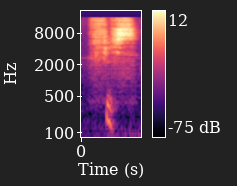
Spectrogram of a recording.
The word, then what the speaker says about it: fils: Mais le fils, l'enfant des parents, ça s'écrit F, I, L muet, S, et ça se prononce fils.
